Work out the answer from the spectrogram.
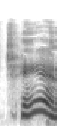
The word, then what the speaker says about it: Chan: And so she said, "Oh, your name is Chan. It rhymes with Jan."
